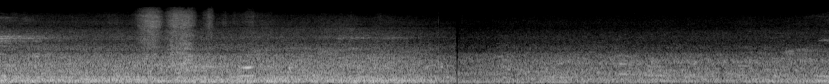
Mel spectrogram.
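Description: Street ambience of steady road traffic with faint voices of people mixed in. The sound dips sharply about halfway through and then carries on a little quieter.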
